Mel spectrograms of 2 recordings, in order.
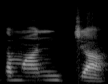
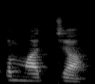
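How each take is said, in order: First: An n sound is heard before the ch. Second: No n sound is heard before the ch. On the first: The speaker calls it wrong. "अगर हम बोलें तमांचा" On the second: The speaker calls it right. "इसमें नून की आवाज silent है"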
